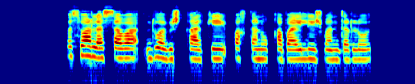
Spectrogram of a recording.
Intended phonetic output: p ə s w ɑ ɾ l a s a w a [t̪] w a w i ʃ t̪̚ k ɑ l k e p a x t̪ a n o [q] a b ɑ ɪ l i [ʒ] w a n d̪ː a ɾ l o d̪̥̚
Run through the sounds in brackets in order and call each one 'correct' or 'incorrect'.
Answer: incorrect: d̪, correct, correct

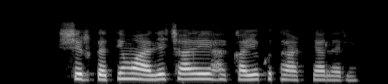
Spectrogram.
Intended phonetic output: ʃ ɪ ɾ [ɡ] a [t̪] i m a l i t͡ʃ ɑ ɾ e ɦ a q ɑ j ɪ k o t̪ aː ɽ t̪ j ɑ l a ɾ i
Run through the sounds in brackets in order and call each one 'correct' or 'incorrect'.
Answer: incorrect: k, correct

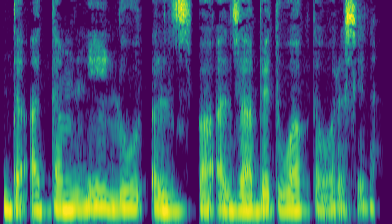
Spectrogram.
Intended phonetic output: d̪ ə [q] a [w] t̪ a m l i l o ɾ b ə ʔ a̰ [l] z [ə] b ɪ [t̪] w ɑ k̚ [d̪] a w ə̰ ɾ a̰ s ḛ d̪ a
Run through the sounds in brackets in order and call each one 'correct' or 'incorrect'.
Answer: incorrect: ʔ, incorrect: none, correct, incorrect: ɑ, correct, incorrect: t̪

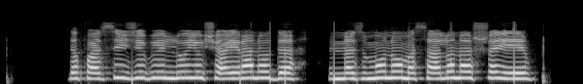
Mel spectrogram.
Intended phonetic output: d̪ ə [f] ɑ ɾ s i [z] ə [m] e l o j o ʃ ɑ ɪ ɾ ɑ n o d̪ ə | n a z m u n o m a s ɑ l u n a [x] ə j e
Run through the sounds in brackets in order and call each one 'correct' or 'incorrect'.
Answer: correct, incorrect: ʒ, incorrect: b, incorrect: ʂ

